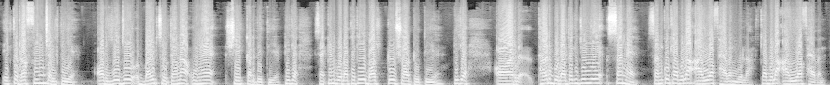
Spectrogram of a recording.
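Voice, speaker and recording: A man's voice: on the high side, moderate pace, darkish tone, rough recording. A young man talks through an exam-prep lesson with a slightly raised voice. He often poses a question and then answers it himself. His delivery is patient and repetitive. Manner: repeats key points as questions and answers them. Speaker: teacher.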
